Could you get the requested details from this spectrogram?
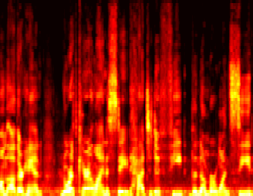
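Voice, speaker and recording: Over noticeable background noise, a woman talks at a fairly quick pace in a high voice. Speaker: sports reporter. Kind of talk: TV sports broadcast report.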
